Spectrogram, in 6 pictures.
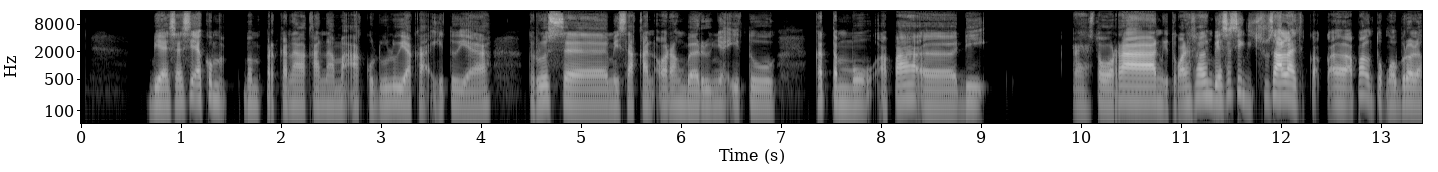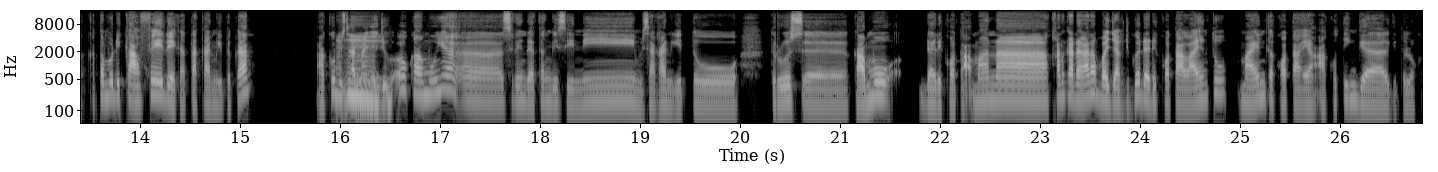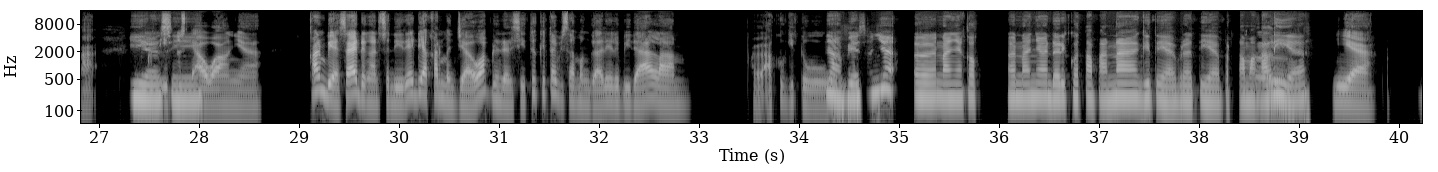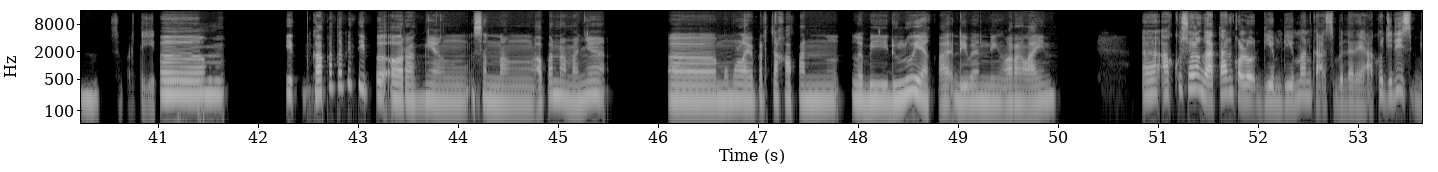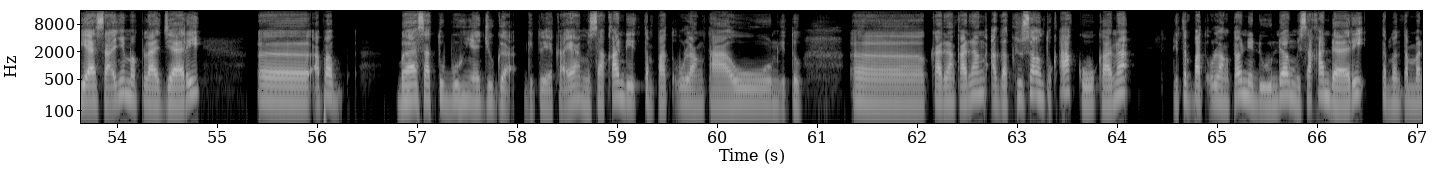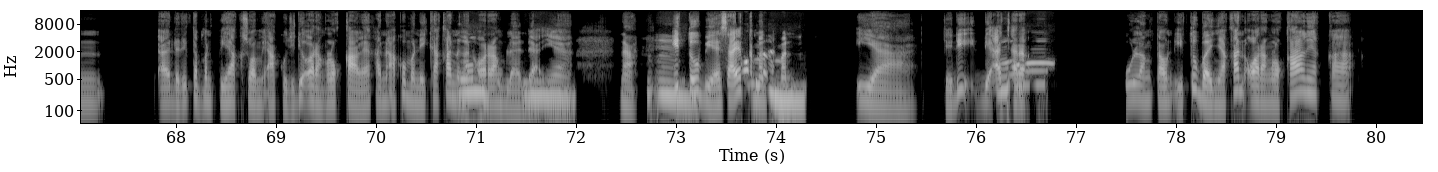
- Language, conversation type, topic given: Indonesian, podcast, Bagaimana kamu memulai percakapan dengan orang baru?
- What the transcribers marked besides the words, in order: other background noise; "jadi" said as "jadis"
